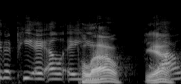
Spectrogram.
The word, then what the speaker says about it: Palau: P-A-L-A-U?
